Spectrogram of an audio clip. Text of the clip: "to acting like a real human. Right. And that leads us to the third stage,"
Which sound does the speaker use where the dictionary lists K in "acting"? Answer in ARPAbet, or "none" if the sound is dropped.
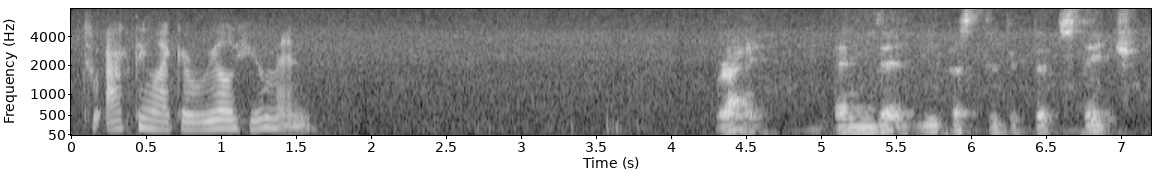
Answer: K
